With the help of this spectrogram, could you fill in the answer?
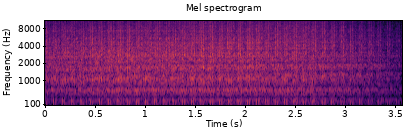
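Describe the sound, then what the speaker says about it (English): A John Deere Model B two-cylinder tractor engine runs close by with a steady, loping putt-putt rhythm, loud and uninterrupted. "The next tractor takes us straight into the two-cylinder empire, with an engine sound you can recognize with your eyes closed"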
